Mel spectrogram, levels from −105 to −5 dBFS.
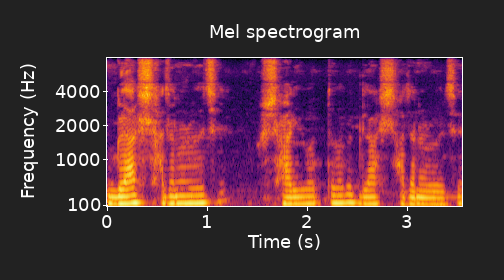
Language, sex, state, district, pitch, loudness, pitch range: Bengali, male, West Bengal, Dakshin Dinajpur, 140 Hz, -18 LUFS, 135-150 Hz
